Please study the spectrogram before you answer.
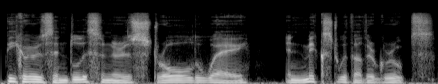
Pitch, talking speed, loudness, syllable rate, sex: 100 Hz, 135 wpm, -16 LUFS, 4.3 syllables/s, male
